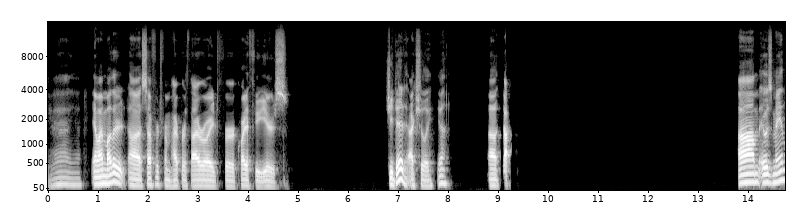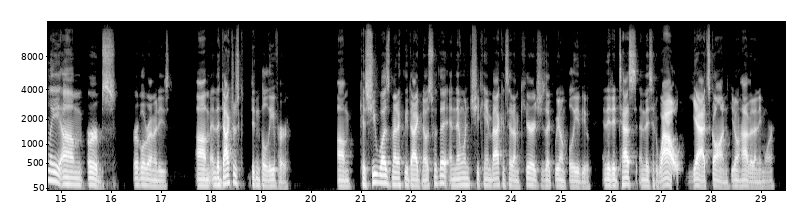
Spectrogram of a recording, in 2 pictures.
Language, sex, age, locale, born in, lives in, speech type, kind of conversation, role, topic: English, male, 25-29, en-US, United States, United States, conversation, unstructured, none, What habits harm our physical health the most?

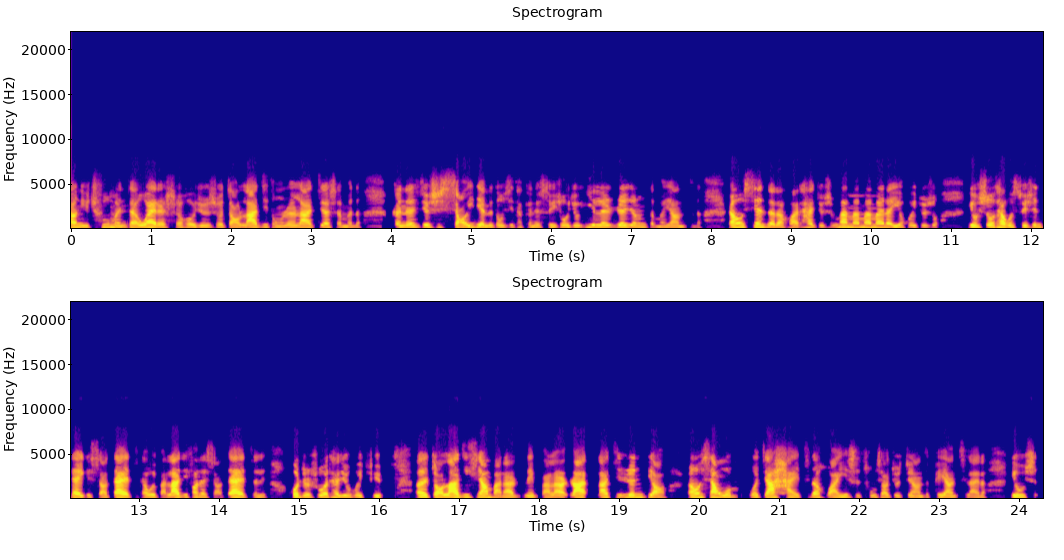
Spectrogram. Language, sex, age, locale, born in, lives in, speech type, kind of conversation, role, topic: Chinese, female, 40-44, zh-CN, China, United States, conversation, podcast, guest, 你平时怎么注意环保的小事儿？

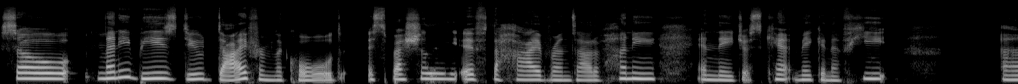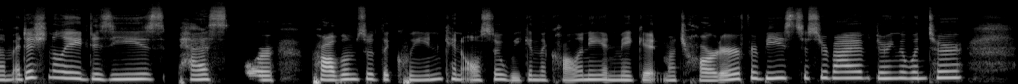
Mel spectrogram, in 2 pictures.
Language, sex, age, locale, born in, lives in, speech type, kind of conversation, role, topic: English, female, 20-24, en-US, United States, United States, read, expert-assistant, expert, How do bees make honey?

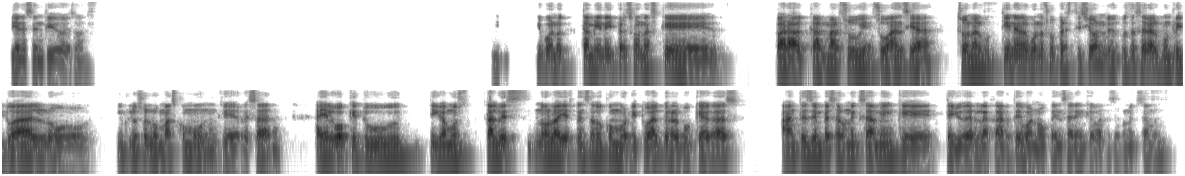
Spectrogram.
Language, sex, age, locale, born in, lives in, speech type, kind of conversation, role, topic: Spanish, male, 35-39, es-MX, Mexico, Mexico, conversation, podcast, host, ¿Cómo manejas la ansiedad antes de un examen?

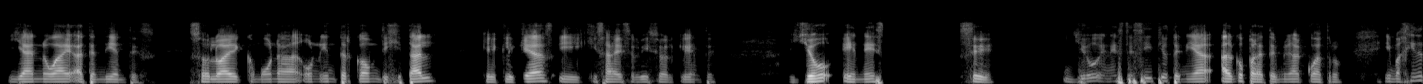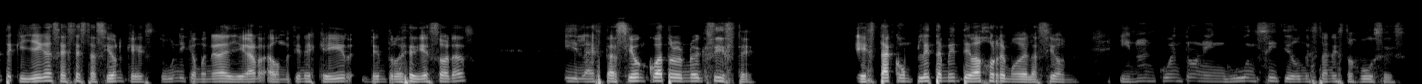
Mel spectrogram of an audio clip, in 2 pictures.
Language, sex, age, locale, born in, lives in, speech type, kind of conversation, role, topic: Spanish, male, 25-29, es-PE, United States, United States, conversation, unstructured, none, ¿Qué ha sido lo más frustrante que te ha pasado al viajar?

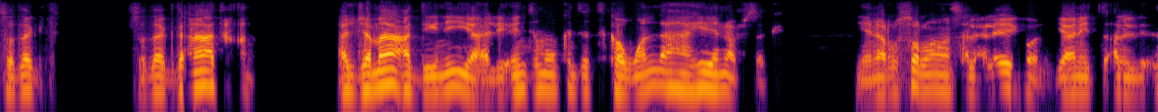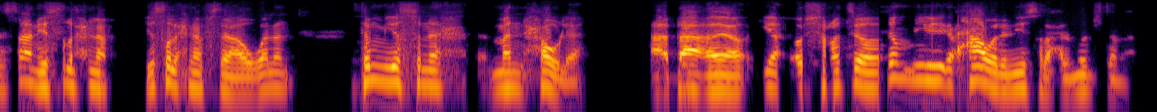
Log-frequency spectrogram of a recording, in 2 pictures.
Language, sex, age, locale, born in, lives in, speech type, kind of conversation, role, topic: Arabic, male, 25-29, ar-SA, Saudi Arabia, United States, conversation, unstructured, none, هل شايف إن الدين ممكن يكون سبب في التفرقة؟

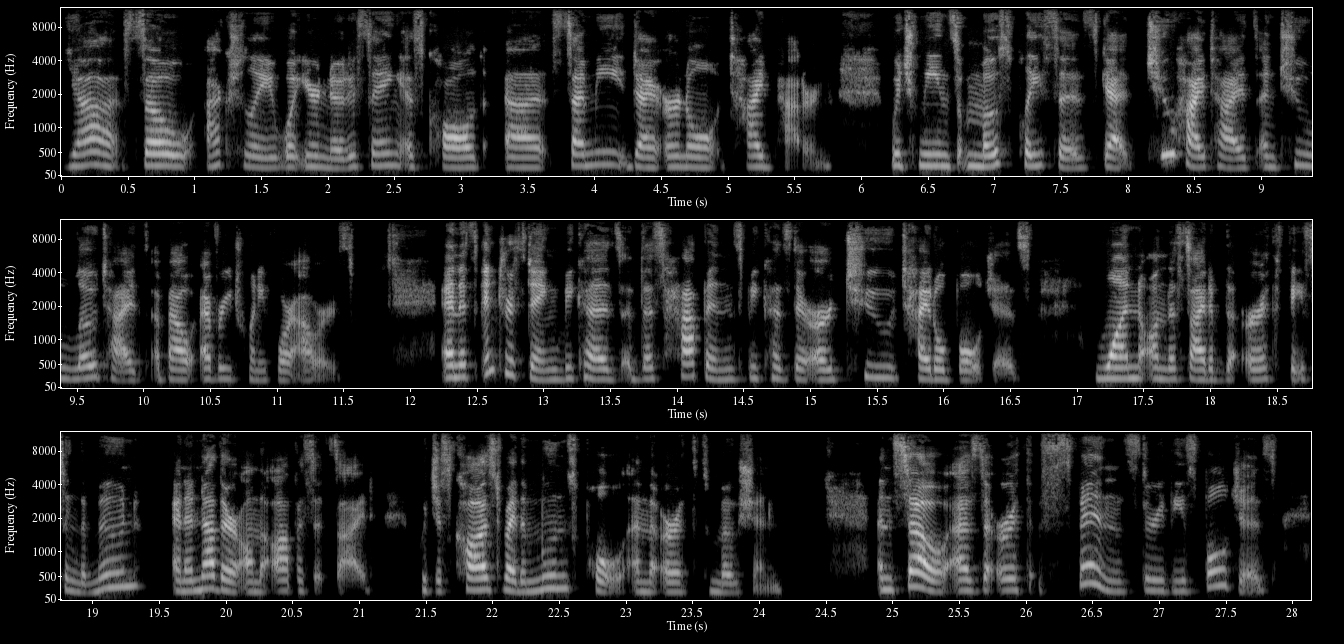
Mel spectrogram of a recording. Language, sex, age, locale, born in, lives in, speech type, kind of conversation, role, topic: English, female, 25-29, en-US, United States, United States, read, expert-assistant, expert, What causes ocean tides?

